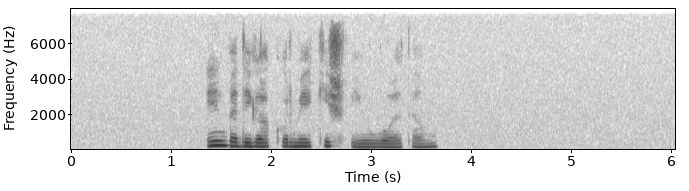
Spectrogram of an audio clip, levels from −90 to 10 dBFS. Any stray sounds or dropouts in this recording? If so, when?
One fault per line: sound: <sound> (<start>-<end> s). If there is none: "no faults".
no faults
